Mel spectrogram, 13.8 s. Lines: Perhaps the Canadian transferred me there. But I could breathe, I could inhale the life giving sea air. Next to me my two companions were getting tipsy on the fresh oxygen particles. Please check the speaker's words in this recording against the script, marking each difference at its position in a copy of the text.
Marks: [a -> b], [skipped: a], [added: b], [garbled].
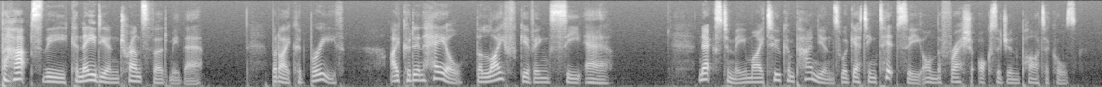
Perhaps the Canadian transferred me there. But I could breathe, I could inhale the life giving sea air. Next to me my two companions were getting tipsy on the fresh oxygen particles.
